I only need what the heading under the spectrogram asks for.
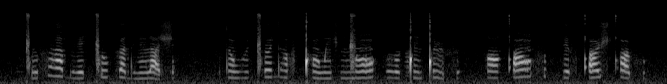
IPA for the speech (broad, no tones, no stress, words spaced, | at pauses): ɡ͡ǁɵfɦabʱe ǁukɐdʱĩlaʃ | tõwβʉǁʰɵ dʱɐ̃fǃʰõwĩʃŋ͡ǁõ | ɦoǃĩǃʉf | qaqʼõf | kefqʼʉʃqʰuf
